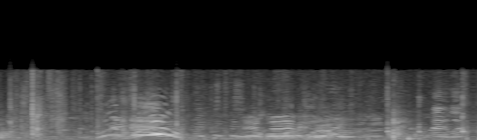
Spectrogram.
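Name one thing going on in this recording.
Women shout and cheer outdoors at a distance.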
